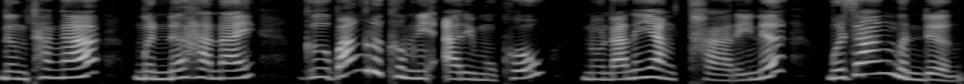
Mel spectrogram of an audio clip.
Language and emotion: Bodo, happy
